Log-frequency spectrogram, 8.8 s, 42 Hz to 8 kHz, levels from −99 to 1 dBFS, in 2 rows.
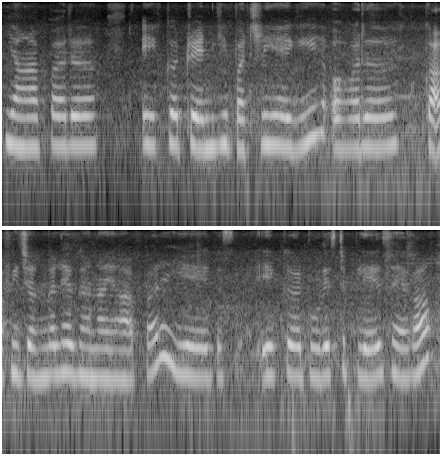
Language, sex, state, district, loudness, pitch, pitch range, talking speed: Hindi, female, Goa, North and South Goa, -26 LUFS, 265 Hz, 255-280 Hz, 135 wpm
